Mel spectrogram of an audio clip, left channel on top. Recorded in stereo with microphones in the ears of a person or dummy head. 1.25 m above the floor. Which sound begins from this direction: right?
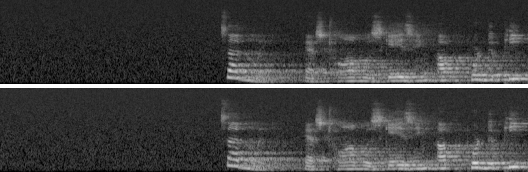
A man speaking, at 2.2 s.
